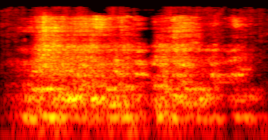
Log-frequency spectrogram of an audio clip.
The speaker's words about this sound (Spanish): De pronto apareció el jaguar y el león dio un fuerte rugido diciendo...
